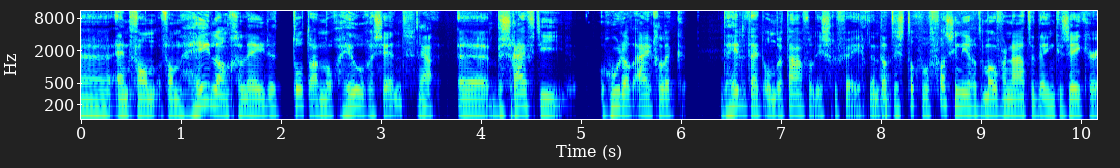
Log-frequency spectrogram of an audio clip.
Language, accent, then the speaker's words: Dutch; Indonesia; dat ik ben als kind opgegroeid in Indonesië, dus daarom heb ik altijd veel belangstelling voor alles wat met Indonesië te maken heeft.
